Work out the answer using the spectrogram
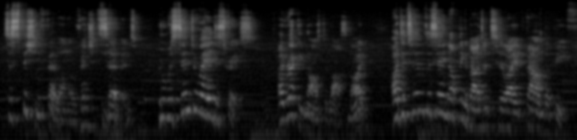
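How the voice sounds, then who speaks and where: A witty gentleman dandy, acted by a man for an audio stage drama, with lively, swooping intonation. He is dry, cool and commanding. The voice sits a little away from the mic in a roomy space. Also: high voice, a little fast. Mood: accusing. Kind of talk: live group reading of a stage play as audio drama. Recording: roomy, distant group reading with faint music.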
